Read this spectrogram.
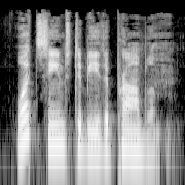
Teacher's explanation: Notice that the intonation falls at the end of the question. The doctor wants information, not a yes-no answer.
